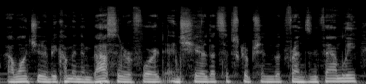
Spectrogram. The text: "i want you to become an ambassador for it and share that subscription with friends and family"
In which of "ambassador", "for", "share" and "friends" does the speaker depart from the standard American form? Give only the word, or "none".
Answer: none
